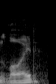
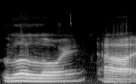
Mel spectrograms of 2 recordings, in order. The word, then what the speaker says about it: Leloy: Is that his name, Lloyd? No, it's Leloy.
